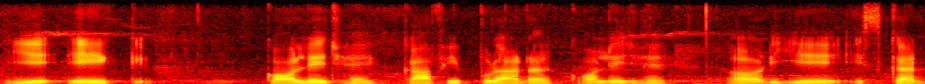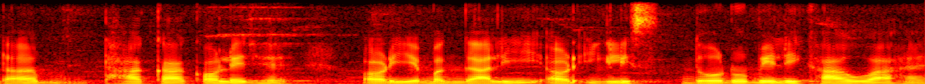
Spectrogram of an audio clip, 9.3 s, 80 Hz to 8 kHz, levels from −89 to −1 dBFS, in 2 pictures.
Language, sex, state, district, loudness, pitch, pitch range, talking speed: Angika, female, Bihar, Araria, -24 LUFS, 115 Hz, 105-125 Hz, 160 wpm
